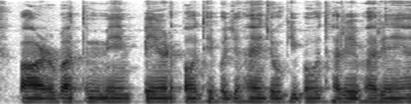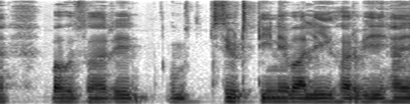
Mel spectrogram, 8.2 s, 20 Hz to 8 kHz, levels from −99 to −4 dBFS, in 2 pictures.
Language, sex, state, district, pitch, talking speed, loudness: Hindi, male, Andhra Pradesh, Srikakulam, 95 Hz, 145 wpm, -17 LUFS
